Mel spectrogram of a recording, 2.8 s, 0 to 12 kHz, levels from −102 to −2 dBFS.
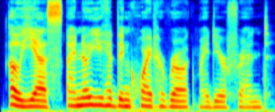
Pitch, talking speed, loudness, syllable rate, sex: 185 Hz, 260 wpm, -18 LUFS, 5.6 syllables/s, female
